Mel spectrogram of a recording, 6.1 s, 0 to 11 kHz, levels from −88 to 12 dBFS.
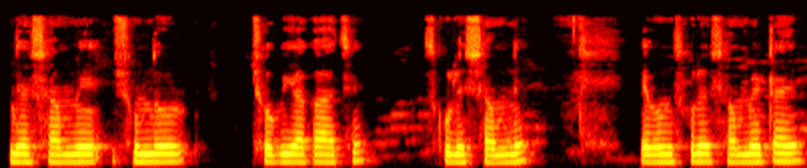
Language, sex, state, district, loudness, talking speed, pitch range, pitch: Bengali, male, West Bengal, Jhargram, -15 LUFS, 140 wpm, 145-160 Hz, 150 Hz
